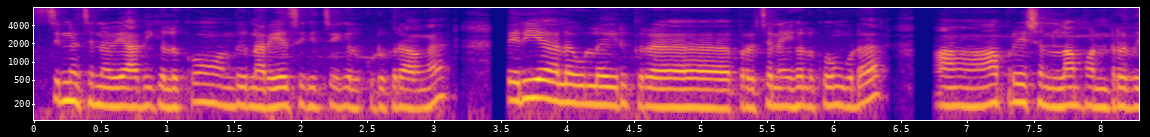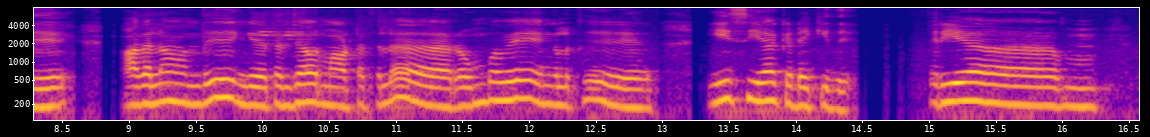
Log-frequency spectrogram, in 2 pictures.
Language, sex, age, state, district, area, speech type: Tamil, female, 45-60, Tamil Nadu, Thanjavur, rural, spontaneous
